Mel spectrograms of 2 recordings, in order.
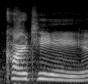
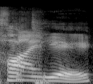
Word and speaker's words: Cartier: Cartier. – Is Cartier.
